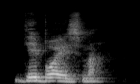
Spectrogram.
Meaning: deforestation
- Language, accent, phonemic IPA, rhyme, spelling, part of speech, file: French, Canada, /de.bwaz.mɑ̃/, -ɑ̃, déboisement, noun, LL-Q150 (fra)-déboisement.wav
